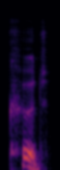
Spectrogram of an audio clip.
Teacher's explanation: We don't say the L. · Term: silent L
